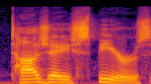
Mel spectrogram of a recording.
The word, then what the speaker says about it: Tyjae Spears: Tyjae Spears is the correct way to pronounce it.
